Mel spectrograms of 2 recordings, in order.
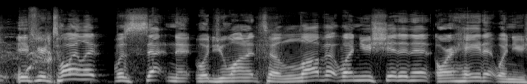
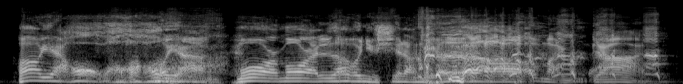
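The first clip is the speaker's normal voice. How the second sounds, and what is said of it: Comic voice impersonating a delighted toilet. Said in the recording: “my impression of a toilet loving the shit”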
